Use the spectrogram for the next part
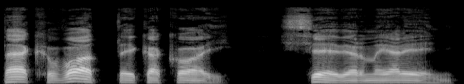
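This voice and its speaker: A man plays a sneering middle-aged oligarch in an audiobook. The voice is cold, contemptuous and louder than the narration around it, with sharp barked words. The recording is dry and close. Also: deep voice, drawn-out words, clear, resonant tone, no echo, exaggerated voice. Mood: mocking. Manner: scornful, barking.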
